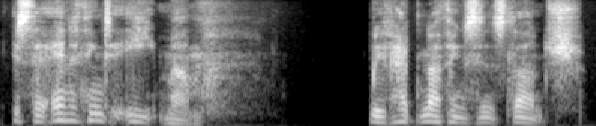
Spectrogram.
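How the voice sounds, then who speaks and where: A young woman in a storybook, brisk and quick to plead, as a man voices her. Her pitch sits clearly above the narrator's own, and her speech swings up and down. The recording is dry. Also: lively intonation, a bit bright, no room sound. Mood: urgent.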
